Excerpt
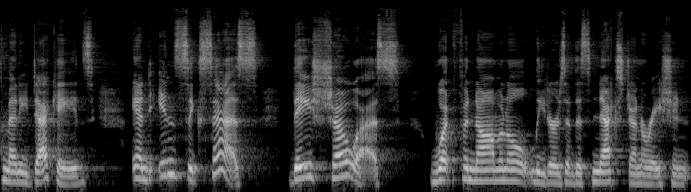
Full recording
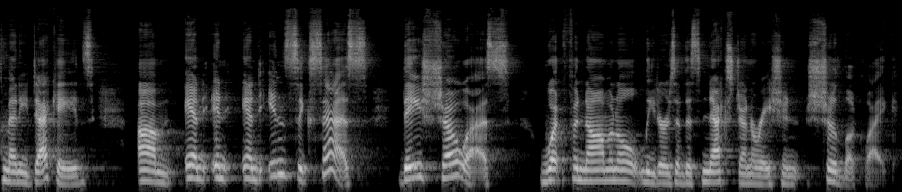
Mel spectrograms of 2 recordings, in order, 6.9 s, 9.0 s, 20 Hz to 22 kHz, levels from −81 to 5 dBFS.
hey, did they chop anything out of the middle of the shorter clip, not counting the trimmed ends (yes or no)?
yes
